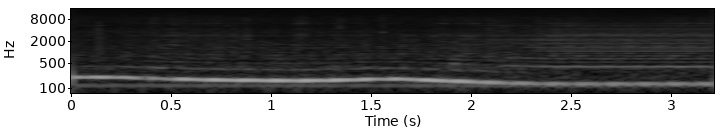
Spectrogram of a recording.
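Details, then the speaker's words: 1964 Leslie speaker from a Conn organ, driven by a modified Squier Champ amp with a frequency generator: a test tone stepping lower picks up a buzzy, rattling vibration at low frequencies, while higher tones sound okay. Something is rattling inside. "can hear some real bad vibration. Let me just slow this down. So something is rattling in there, right at. Lower frequencies."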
